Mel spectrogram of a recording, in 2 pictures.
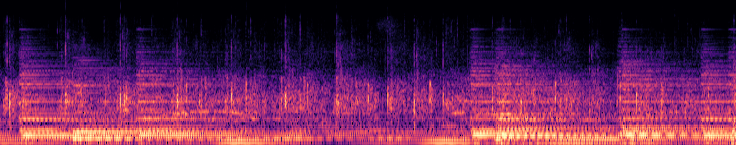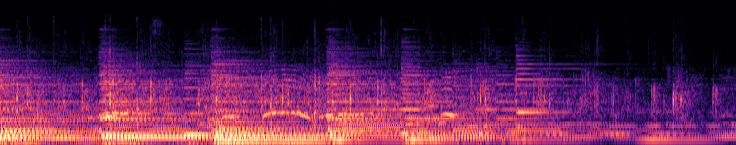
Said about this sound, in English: Praise the Lord. Would you just give the Lord a great hand clap of praise?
